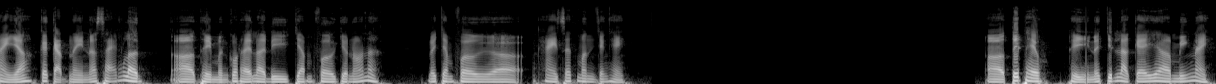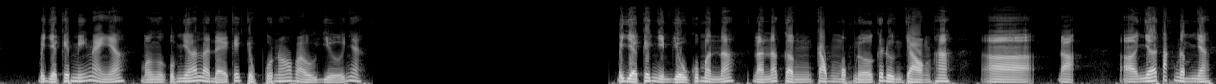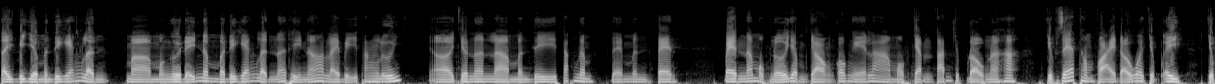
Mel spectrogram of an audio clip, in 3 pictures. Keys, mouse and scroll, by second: 1.2-1.6 scroll down 1, 1.6-2.4 scroll up 1, 2.4 click, 3.0-3.6 scroll up 1, 3.6 F4, 5.3 click, 6.1 middle click, 6.5 F4, 6.5 scroll down 1, 6.8 right click, 7.1 click, 7.2 scroll down 1, 7.7 middle click, 8.1 f, 8.3 scroll down 1, 8.4 middle click, 8.5 scroll up 1, 8.7 middle click, 9.0 scroll down 1, 9.2 scroll up 1, 9.3 middle click, 9.4 scroll down 1, 9.5 scroll up 1, 9.7 click, 10.8-11.3 scroll down 1, 11.7 click, 12.7-13.2 scroll up 1, 13.2 F4, 14.3 click, 16.0 click, 17.0-17.4 scroll up 1, 17.4 click, 18.0 scroll down 1, 18.1 middle click, 18.2 alt+middle click, 21.1 scroll up 1, 22.0-23.1 scroll up 2, 23.1 middle click, 24.1 click, 24.5 alt+middle click, 27.5 click, 32.4 KP_1, 35.2 click.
